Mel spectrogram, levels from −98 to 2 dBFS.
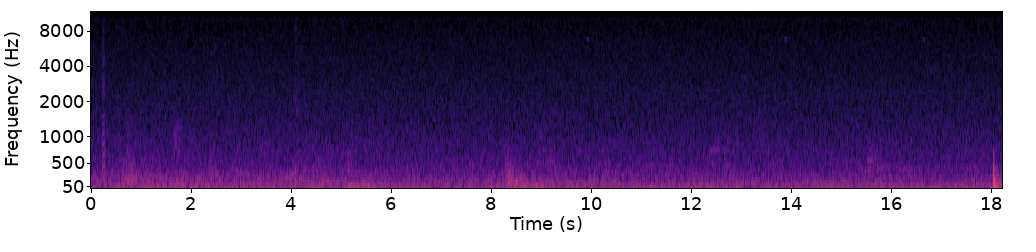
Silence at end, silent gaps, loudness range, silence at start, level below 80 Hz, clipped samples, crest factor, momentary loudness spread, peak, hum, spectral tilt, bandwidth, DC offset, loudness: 0 s; none; 3 LU; 0 s; -58 dBFS; under 0.1%; 26 dB; 5 LU; -30 dBFS; none; -6 dB/octave; 11.5 kHz; under 0.1%; -59 LUFS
